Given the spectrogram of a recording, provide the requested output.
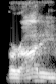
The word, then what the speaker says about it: Barati: It's like I know Barati rhymes with karate.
